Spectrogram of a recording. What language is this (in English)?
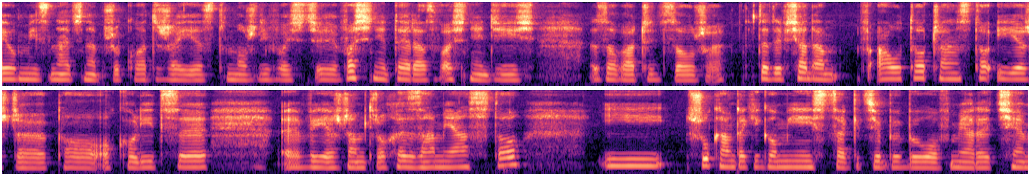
Polish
